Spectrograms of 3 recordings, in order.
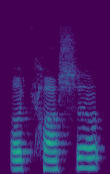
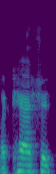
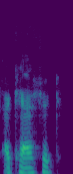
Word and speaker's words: Akashic: It's published by Akasha. Am I pronouncing it right, Ron? Akashic books, Akashic.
